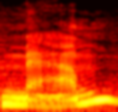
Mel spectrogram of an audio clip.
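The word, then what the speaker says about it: ma'am: um and after that it's just mam rhymes with jam and it's always a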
